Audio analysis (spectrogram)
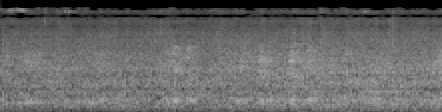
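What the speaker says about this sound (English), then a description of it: "Oh, look at a busy railroad." Freight trains roll past on a busy main-line railroad, a steady near rumble of wagons with faint clickety-clack running throughout, no pauses.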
